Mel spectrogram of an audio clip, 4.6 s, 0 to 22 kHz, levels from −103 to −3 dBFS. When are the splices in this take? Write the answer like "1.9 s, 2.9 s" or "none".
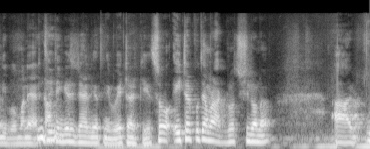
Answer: none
